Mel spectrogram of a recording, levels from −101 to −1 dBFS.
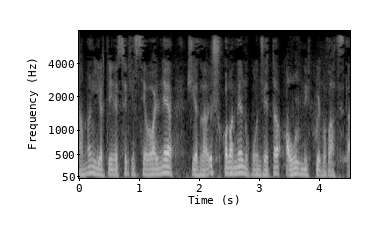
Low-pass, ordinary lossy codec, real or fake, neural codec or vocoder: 7.2 kHz; MP3, 32 kbps; fake; codec, 24 kHz, 1.5 kbps, HILCodec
